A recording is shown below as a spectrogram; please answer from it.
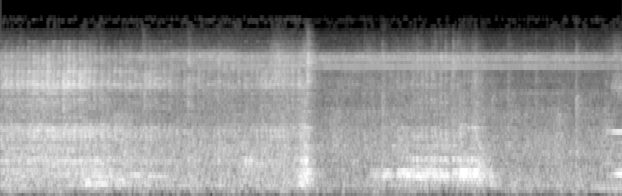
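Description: Cartoon sound effects of the Big Idea logo animation, heard through a television: steady swishing and hiss as the letters flip around, a sharp click about three seconds in, and a louder flurry of sound around the fourth to fifth second.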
